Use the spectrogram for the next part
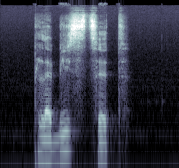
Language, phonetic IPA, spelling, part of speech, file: Polish, [plɛˈbʲist͡sɨt], plebiscyt, noun, Pl-plebiscyt.ogg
